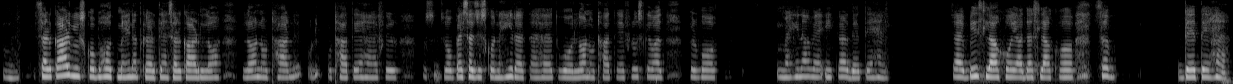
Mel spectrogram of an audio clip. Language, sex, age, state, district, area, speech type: Urdu, female, 18-30, Bihar, Khagaria, rural, spontaneous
